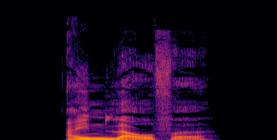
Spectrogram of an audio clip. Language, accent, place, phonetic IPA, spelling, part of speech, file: German, Germany, Berlin, [ˈaɪ̯nˌlaʊ̯fə], einlaufe, verb, De-einlaufe.ogg
- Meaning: inflection of einlaufen: 1. first-person singular dependent present 2. first/third-person singular dependent subjunctive I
